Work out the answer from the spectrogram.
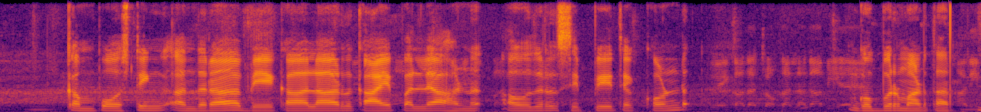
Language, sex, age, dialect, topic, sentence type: Kannada, male, 18-24, Northeastern, agriculture, statement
